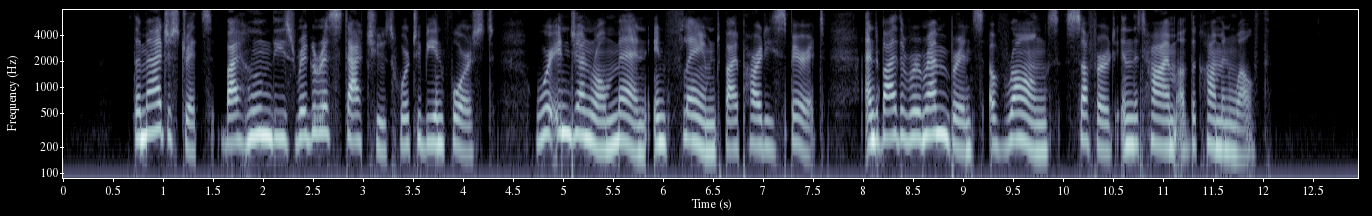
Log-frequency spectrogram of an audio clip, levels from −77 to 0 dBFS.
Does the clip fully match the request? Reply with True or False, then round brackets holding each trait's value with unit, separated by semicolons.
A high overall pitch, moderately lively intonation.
True (225 Hz; 4.3 semitones)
